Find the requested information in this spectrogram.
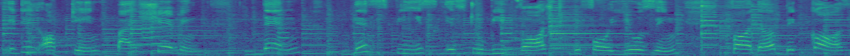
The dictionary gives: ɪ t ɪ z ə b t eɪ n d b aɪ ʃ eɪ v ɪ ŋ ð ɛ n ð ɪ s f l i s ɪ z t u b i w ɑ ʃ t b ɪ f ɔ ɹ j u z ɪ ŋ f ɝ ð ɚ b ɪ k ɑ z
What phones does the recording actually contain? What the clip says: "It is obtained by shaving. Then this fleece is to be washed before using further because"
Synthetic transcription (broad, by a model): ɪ t ɪ z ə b t eɪ n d b aɪ ʃ eɪ v ɪ ŋ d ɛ n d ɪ s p i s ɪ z t u b i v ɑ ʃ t b ɪ f ɔ ɹ j u z ɪ ŋ f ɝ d ɚ b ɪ k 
